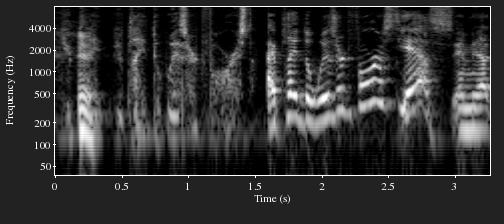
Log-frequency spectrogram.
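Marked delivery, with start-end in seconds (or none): 0.0-1.5 whispered prompt from the side; hushed, whispered tip-off; whispering. Retold or imitated. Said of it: "sitting between Fred Tatasciore and Misty Lee". 1.6-3.0 high surprised question; mock surprise, much higher. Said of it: "that's what we were doing".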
